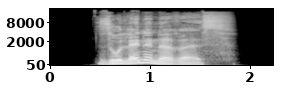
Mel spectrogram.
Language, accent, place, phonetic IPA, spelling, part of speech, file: German, Germany, Berlin, [zoˈlɛnəʁəs], solenneres, adjective, De-solenneres.ogg
- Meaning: strong/mixed nominative/accusative neuter singular comparative degree of solenn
